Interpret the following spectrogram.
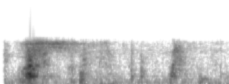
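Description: A dog barking: one loud bark about a third of a second in, then a few quieter barks.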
